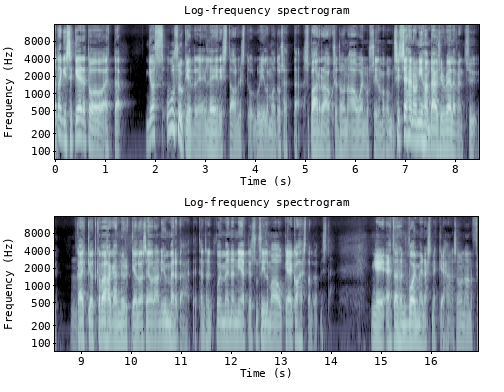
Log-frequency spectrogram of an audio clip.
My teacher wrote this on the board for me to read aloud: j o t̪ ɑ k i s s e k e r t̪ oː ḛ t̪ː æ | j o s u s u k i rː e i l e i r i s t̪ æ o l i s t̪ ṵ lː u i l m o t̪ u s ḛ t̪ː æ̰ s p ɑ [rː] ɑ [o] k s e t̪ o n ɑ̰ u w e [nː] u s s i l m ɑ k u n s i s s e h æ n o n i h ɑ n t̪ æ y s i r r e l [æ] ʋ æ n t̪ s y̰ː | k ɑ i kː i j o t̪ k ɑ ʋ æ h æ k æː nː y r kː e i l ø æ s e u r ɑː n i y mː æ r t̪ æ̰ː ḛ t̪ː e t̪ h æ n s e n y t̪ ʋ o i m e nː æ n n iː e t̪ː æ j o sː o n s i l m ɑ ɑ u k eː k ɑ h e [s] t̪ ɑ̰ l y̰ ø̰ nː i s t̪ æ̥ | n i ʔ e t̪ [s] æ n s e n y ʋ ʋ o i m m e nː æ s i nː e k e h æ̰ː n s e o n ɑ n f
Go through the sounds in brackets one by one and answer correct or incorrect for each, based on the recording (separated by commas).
correct, incorrect, correct, incorrect, correct, incorrect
